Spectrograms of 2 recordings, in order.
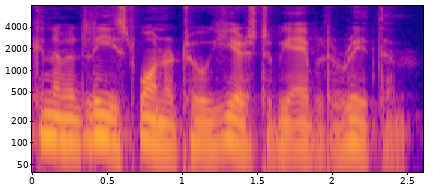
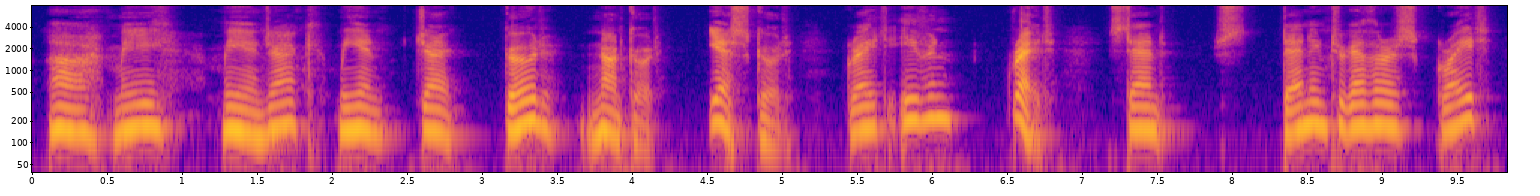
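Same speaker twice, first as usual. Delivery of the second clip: higher, halting voice, a hint of Hiccup; puzzled guessing; 7 semitones higher, 5 dB louder, slower than usual. Hiccup haltingly reading Sandy's signs, puzzled and guessing. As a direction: sound out each gesture unsure.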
